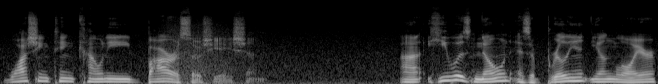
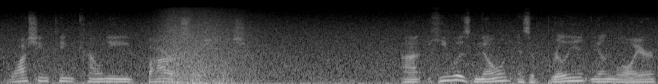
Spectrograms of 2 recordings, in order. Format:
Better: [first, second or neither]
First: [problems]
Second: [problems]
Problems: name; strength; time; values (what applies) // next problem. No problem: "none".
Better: first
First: wind noise on the microphone; occasional gusts; 20 dB below the speech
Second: wind noise on the microphone; heavy; 3 dB below the speech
